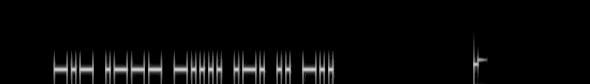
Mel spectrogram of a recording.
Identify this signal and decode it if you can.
Morse code, heard as a keyed tone, about 28 wpm, 700 Hz. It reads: KJ6RID
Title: USA Call Signs Repeated 3x 28wpm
